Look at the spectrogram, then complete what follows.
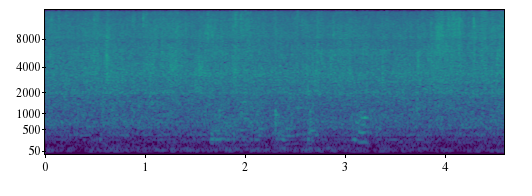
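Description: Chicken frying in a pan, a steady crackling sizzle.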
